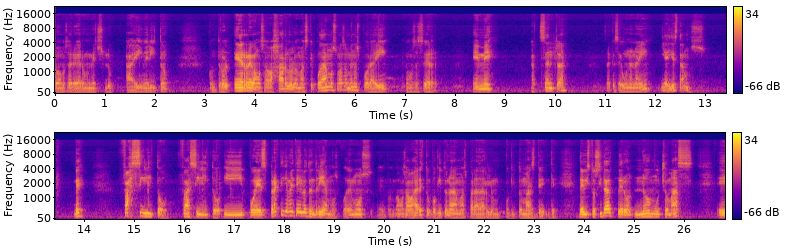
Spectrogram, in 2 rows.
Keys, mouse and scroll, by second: 2.7 click, 3.1 click, 4.1 click, 4.4 middle click, 6.1 click, 6.7 shift+click, 9.1-10.1 drag, 10.5-11.4 scroll down 1, 11.8 click, 12.4-12.7 scroll down 2, 12.7-15.9 middle drag, 16.3 shift+click, 18.0-18.8 typing, 23.7 shift+click, 24.4 shift+click, 24.7 click, 25.7 click.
